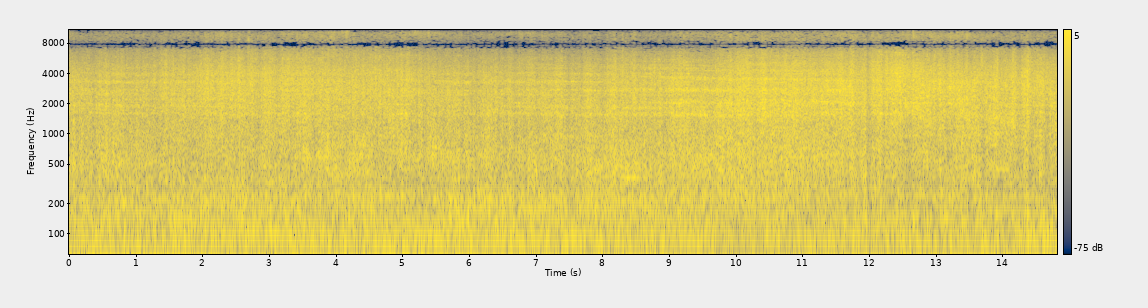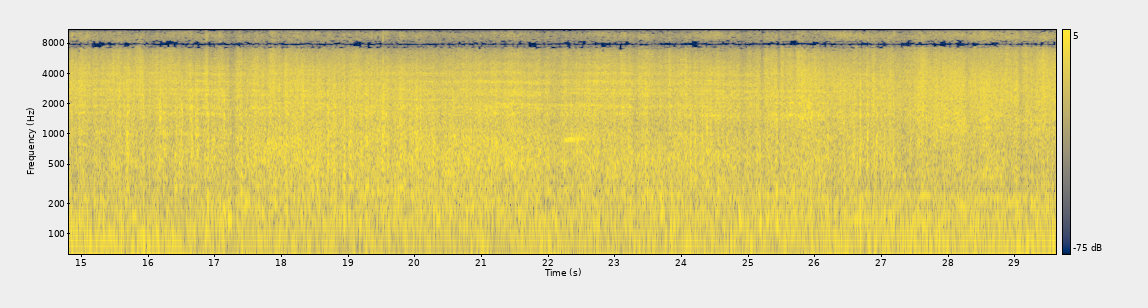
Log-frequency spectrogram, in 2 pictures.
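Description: Freight cars of a long mixed freight train rolling past close by: steel wheels running on the rails in a steady, unbroken noise with fine irregular clatter.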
